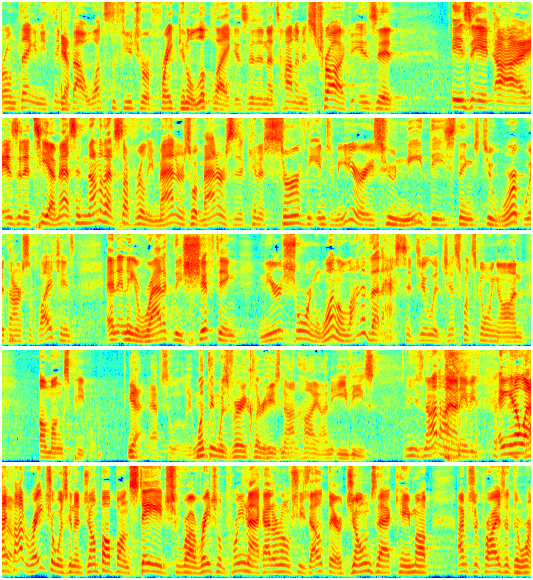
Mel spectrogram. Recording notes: live from day 1 at F3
